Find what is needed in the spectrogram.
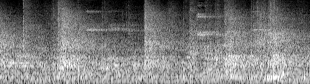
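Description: Badminton doubles rally in a large gym: sharp racket strikes on the shuttlecock every second or so, short high squeaks of court shoes on the floor, and background chatter echoing in the hall.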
